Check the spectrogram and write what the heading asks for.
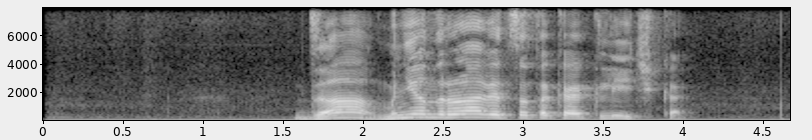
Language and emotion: Russian, positive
